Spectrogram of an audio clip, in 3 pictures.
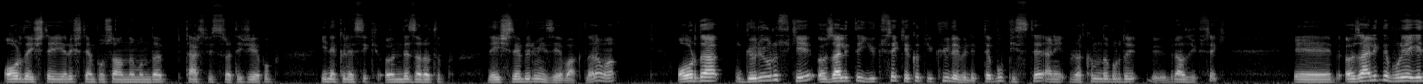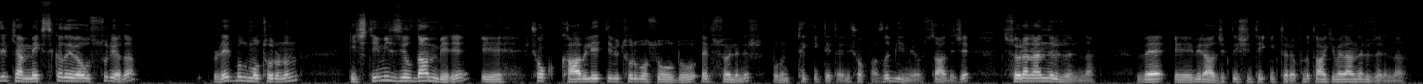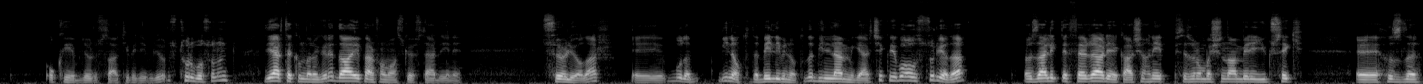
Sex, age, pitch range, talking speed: male, 30-49, 115-150 Hz, 150 wpm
